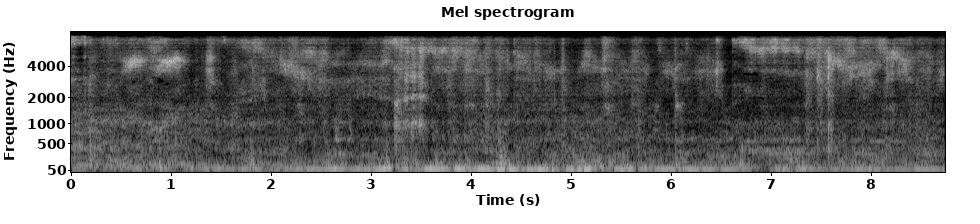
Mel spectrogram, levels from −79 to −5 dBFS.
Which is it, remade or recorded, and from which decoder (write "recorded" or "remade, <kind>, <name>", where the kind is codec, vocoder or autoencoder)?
remade, codec, SNAC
